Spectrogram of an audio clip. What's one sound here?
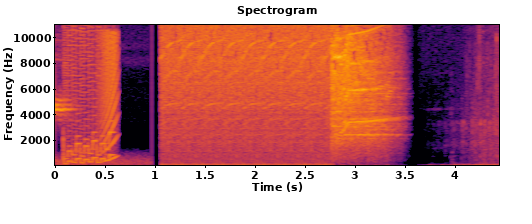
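Metal clangs in a heavy, ringing impact.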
